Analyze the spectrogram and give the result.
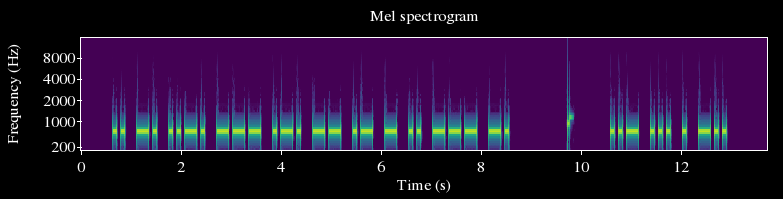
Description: Morse code, heard as a keyed tone, about 15 wpm, 700 Hz. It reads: INFORMATION USED
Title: Sentences from Top 600 Words - New Word Drill - 15wpm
